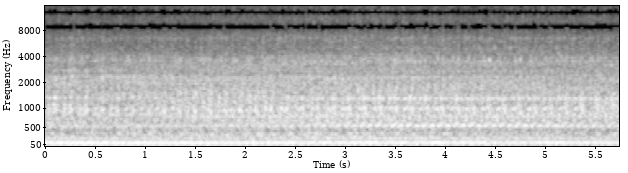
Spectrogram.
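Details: Freightliner FLD120 with Cummins M11 diesel after new fuel water separator cured air in the fuel lines; steady even idle with regular low beat, no stumble or hunting; normal idle.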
